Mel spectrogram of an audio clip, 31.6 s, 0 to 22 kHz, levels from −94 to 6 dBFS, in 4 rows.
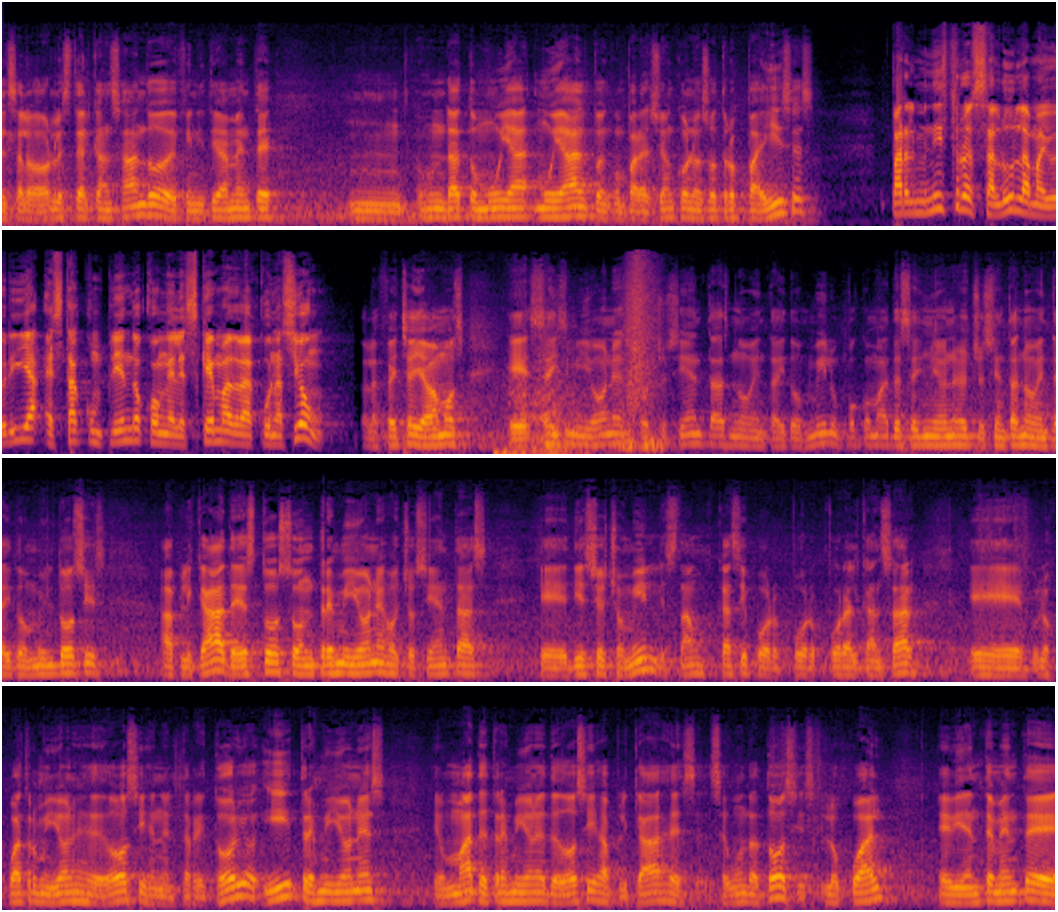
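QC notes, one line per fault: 11.83 to 14.60 s, sudden gain jump: the level drops by about 8 dB from one sample to the next, background noise going down with it, then snaps back at 14.60 s. Likely a gain setting applied with no ramp, so nothing eases the step.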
